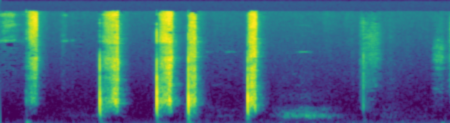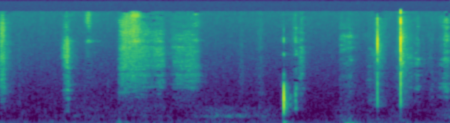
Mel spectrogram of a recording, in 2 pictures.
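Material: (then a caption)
Chalk. A white chalk stick draws hair lines on a face sketched on a dark, flat chalkboard, making short, sharp scratching strokes with bright, crisp edges. The strokes are separated by quieter stretches of soft rubbing and light scraping as the chalk moves across the board.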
